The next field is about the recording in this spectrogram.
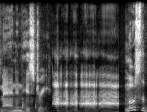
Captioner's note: maniacal laugh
